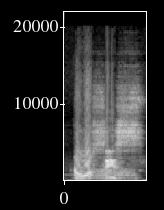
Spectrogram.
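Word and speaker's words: ptosis: हुआ क्वेश्चन ये देखो टसिस प साइलेंट है टसिस क्या लिखा हुआ है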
